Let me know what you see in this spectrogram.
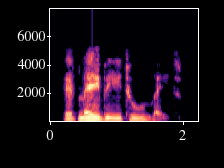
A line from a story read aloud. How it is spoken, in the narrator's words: Treyvan rumbled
